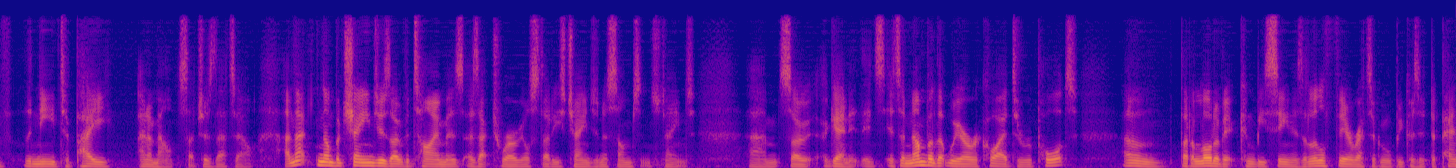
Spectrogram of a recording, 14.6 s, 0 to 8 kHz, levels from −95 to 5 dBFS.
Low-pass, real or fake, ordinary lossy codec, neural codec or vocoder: 7.2 kHz; fake; MP3, 64 kbps; codec, 16 kHz, about 1 kbps, DyCAST, with the encoder's durations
